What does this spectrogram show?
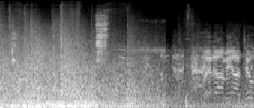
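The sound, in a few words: Red Army artillery firing in a video game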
